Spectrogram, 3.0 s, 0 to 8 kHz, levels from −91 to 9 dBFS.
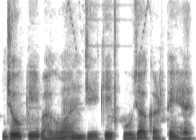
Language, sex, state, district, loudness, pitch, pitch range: Hindi, male, Uttar Pradesh, Budaun, -18 LUFS, 120 Hz, 115-125 Hz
